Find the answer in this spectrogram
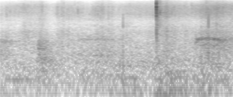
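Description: Faint rustling of leafy shrub branches as leaves are plucked by hand, with a single sharp click about one and a half seconds in.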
